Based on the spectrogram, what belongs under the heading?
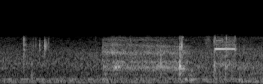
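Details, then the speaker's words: Toy X Drone powering up after the battery is plugged in: a few faint clicks then one short clear high beep, meaning mode one (slow mode). "you got three modes one beep is mode one which is what is in now"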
